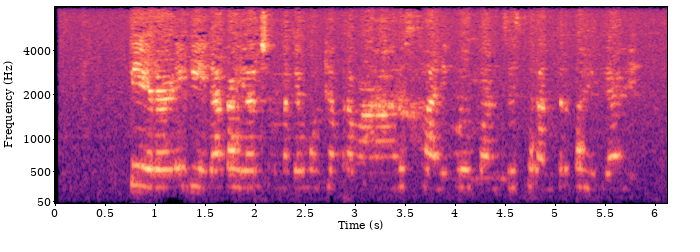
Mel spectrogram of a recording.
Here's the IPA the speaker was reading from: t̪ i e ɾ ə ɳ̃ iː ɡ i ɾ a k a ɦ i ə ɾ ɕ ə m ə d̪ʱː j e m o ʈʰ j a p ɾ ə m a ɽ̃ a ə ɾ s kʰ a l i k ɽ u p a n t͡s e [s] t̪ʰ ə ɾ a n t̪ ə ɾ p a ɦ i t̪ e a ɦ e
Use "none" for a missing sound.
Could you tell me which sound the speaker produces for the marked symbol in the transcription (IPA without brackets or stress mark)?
s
